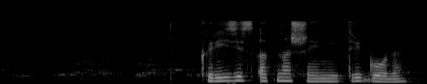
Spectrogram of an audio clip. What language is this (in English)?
Russian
